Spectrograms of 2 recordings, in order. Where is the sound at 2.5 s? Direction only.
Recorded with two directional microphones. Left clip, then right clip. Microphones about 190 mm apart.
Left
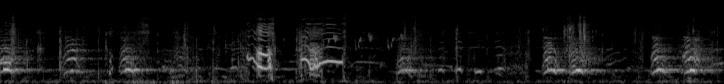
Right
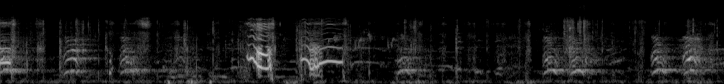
25° right (ahead or behind).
